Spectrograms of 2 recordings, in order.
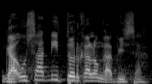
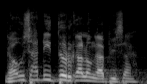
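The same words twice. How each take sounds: First: A harsh father's reprimand; harsh scolding. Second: Louder stress on tidur, scolding; harsh scolding. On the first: Father scolding son over maths homework, harsh and loud. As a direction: sternly scold the child, loud. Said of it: "Uh, kejam ya". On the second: Father repeating his harsh rebuke to son, loud. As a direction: hammer the word tidur at the child. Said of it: "Dan berlebihan". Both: Retold or imitated.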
